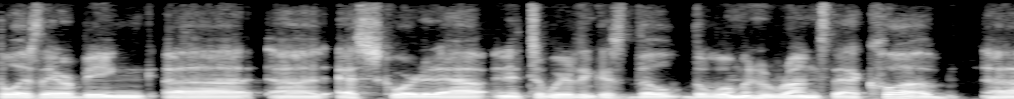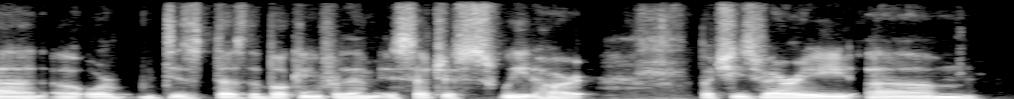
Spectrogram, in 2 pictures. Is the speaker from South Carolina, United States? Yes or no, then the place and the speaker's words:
no; Staten Island, New York, United States; Why are you not doing jokes about the street I grew up on in Staten Island?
